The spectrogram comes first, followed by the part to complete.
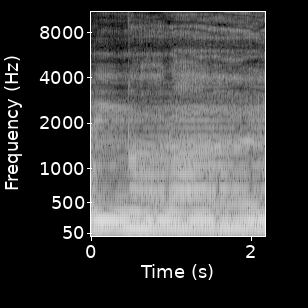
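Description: Devotional kirtan chant: a deep male voice holds one long sung note over a sustained low drone, bending down in pitch near the end.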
